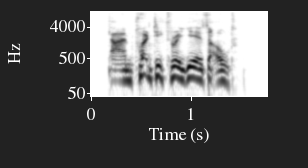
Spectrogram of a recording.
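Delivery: impatient, out of patience. Reading Ivan answering a question about his age, impatient. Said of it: "Ivan said impatiently".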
